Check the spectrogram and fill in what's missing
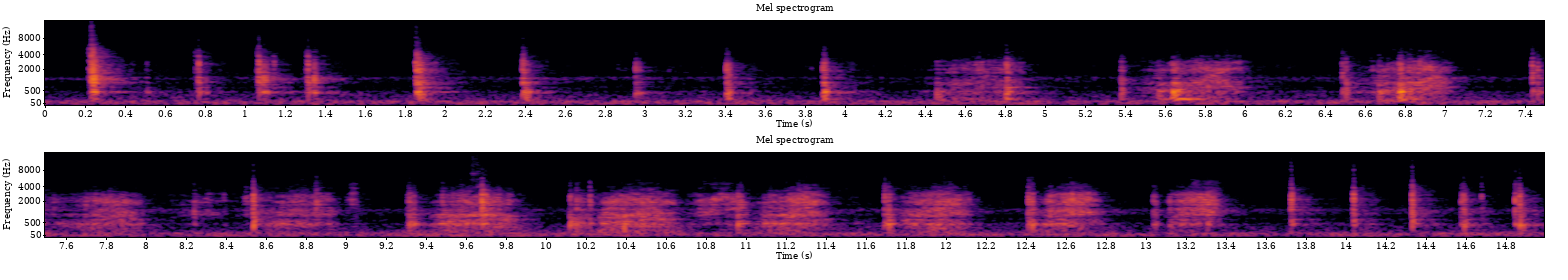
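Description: Very long curved fingernails tap a small, full, sealed cardboard candy box in cellophane wrap held in one hand. Quick, dry clicky taps come in irregular bursts, mixed with soft crinkling rustles of the plastic wrap between them.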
